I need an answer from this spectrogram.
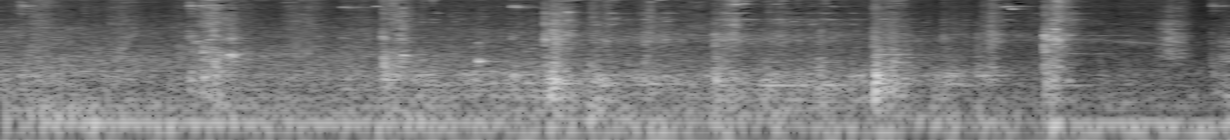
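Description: Passenger railcar's wheels clacking over worn, sunken rail joints, one knock a little under every second, over a steady low rumble as the train rolls slowly past on rough track.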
